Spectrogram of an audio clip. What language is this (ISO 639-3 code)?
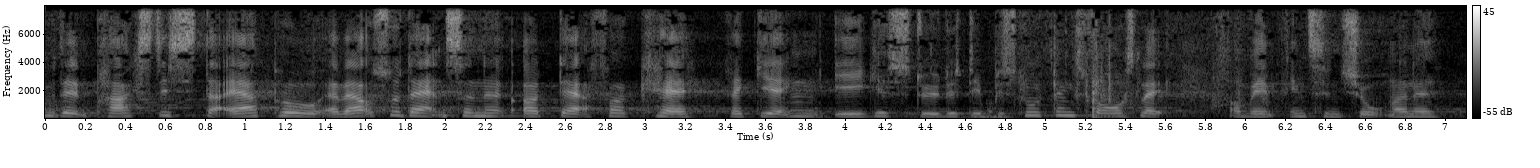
dan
